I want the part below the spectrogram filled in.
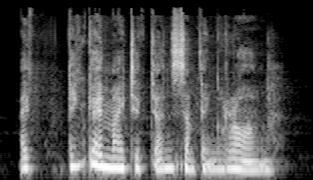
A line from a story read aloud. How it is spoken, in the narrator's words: Paolo whispers nervously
